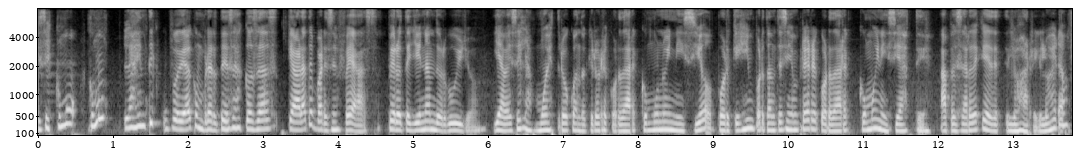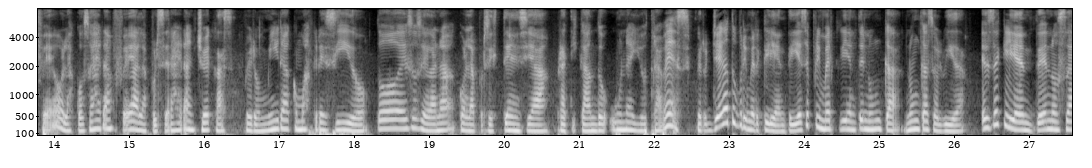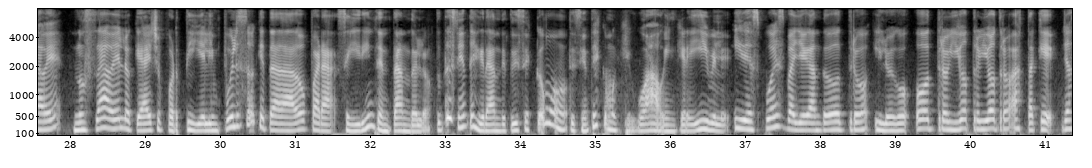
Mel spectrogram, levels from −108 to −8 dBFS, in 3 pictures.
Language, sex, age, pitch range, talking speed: Spanish, female, 20-39, 165-200 Hz, 190 wpm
